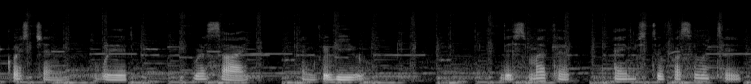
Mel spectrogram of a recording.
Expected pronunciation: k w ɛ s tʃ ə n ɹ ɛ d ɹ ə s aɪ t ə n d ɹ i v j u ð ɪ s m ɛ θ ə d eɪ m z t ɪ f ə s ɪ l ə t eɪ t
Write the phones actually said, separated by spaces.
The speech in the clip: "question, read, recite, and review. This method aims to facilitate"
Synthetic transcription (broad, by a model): k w ɛ s tʃ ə n w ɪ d ɹ ə s aɪ t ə n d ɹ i v j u ð ɪ s m ɛ θ ə d eɪ m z t ɪ f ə s ɪ l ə t eɪ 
